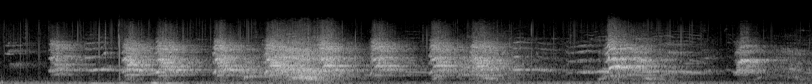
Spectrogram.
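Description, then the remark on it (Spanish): About a hundred hungry dogs growl and snarl at night while gnawing meat, in a steady run of rough, overlapping bursts, fairly loud, with a low hum underneath and no clear pause between the outbursts. “De noche, en la oscuridad, de cien perros a la vez se oía el roer de los dientes, el gruñido de gusto, el ruido de las lenguas.”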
